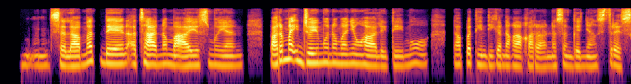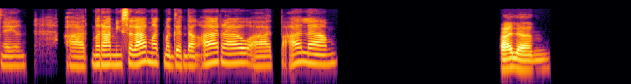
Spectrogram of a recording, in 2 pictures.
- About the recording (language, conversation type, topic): Filipino, advice, Paano ako mananatiling kalmado kapag tumatanggap ako ng kritisismo?
- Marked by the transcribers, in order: none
